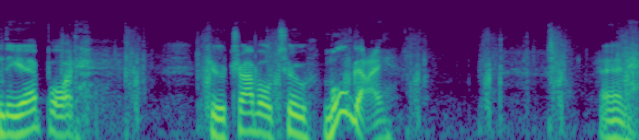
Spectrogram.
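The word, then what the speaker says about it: Milngavie: but when you read the word, it's Mulungavi. But anyhow, Mulgai, which is a northern far northern suburb of Glasgow.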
